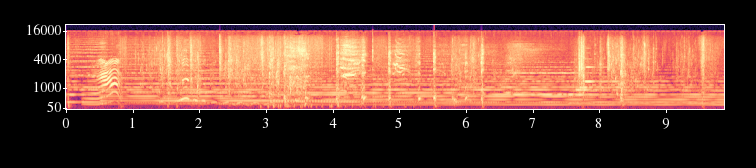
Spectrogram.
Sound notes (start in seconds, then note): 0.3 imitating curly; 3.3 coughing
